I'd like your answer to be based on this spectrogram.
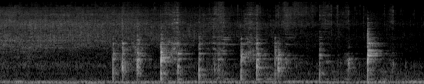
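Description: Hot ghee tadka with Kashmiri chili powder hits cooked whole mung dal, a steady low sizzle that turns after a second into a run of sharp, close crackles and pops spaced irregularly, with no voices.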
